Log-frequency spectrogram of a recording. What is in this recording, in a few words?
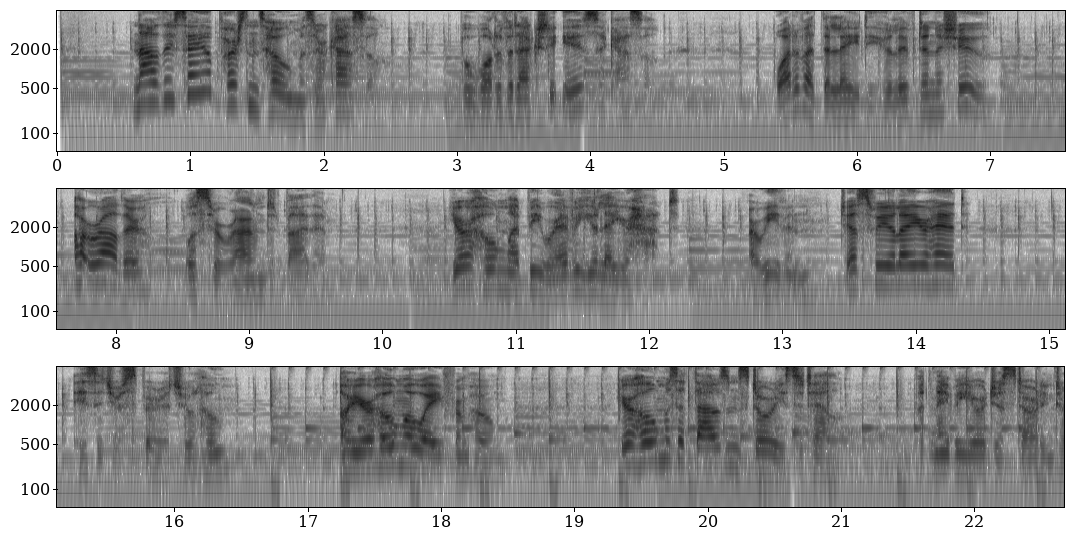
Commercial; Bank of Ireland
